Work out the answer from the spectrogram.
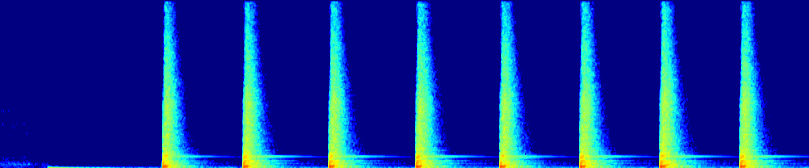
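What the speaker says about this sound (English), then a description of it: "And single stroke roll sounds like this." A drum single stroke roll: eight evenly spaced strokes at a slow, steady pace, each a crisp hit with a short ringing decay, played alone.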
